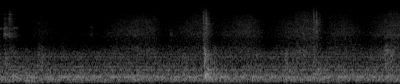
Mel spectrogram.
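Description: A cloth wipes across a chalkboard.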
